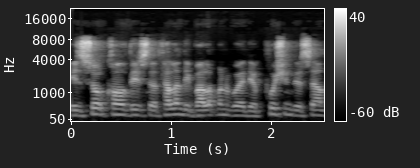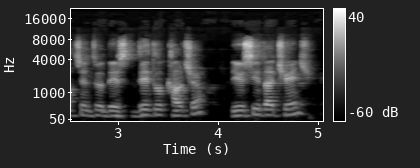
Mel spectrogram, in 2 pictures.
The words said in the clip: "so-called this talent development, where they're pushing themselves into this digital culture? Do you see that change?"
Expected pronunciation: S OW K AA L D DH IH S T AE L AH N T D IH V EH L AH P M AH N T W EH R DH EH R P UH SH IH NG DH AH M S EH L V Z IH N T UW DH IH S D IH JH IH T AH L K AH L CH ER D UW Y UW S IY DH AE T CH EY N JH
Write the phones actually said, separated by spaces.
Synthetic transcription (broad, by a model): S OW K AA L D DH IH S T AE L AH N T D IH V EH L AH P M AH N T W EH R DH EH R P UH SH IH NG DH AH S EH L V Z IH N T UW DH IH S D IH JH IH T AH L K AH L CH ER D UW Y UW S IY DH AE T CH EY N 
